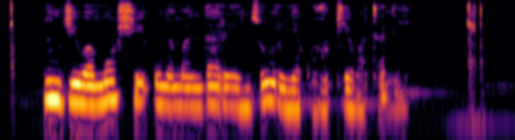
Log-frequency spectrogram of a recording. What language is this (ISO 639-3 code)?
swa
